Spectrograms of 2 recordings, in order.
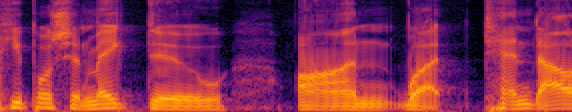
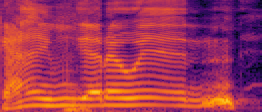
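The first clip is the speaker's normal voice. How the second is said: smug Trump; 8 semitones higher, slower than usual. Retold or imitated. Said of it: "sailing along like".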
